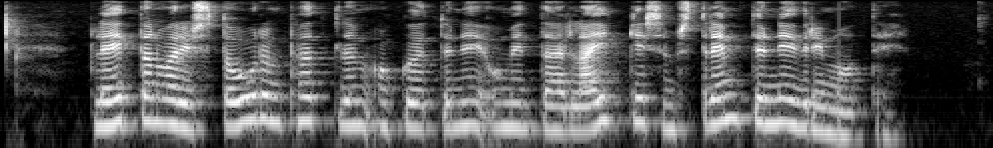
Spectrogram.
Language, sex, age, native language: Icelandic, female, 50-59, Icelandic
